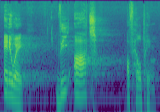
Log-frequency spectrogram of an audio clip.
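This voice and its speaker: Danish man, 50s, high voice, conference speaker, storytelling delivery, reverberant hall. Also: lively intonation, a bit bright. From Denmark. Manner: storytelling, reads a passage aloud with pauses. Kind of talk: presentation to an audience.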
